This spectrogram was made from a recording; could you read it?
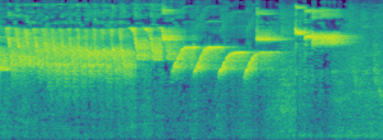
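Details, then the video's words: Canary of panda colour in full song, a fast rolling trill followed by a series of rising swept notes and high thin whistles, sustained and loud throughout. "KENARI GACOR WARNA PANDA"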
